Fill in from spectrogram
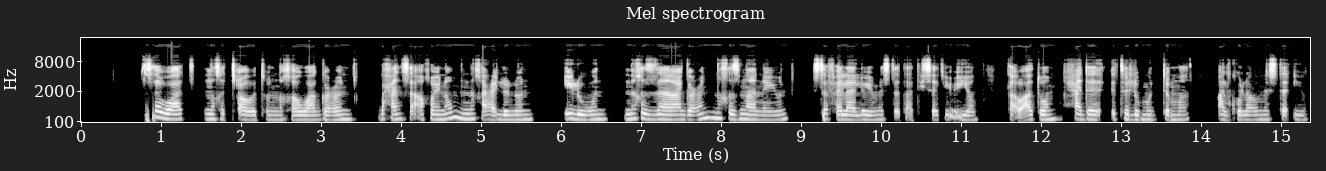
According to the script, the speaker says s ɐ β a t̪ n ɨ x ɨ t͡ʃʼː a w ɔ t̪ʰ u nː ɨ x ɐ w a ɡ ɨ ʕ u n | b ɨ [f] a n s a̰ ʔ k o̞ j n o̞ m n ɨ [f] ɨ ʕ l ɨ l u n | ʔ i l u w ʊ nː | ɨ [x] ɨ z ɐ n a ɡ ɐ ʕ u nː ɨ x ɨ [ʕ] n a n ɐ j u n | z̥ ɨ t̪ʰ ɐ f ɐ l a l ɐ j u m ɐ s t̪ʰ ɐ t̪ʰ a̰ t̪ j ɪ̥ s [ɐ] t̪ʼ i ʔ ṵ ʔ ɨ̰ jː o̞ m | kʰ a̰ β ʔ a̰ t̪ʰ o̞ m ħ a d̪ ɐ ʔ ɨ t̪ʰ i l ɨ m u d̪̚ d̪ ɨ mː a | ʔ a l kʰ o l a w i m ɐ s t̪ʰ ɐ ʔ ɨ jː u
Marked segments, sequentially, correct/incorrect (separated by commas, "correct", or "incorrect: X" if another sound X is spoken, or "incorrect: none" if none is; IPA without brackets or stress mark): incorrect: ħ, incorrect: x, correct, incorrect: z, correct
